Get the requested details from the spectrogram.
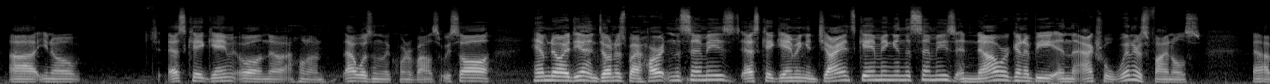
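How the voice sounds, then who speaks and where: A man's voice: fairly high pitch, a little fast, fairly bright tone. Chatty young male esports caster. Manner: chatty, rambling, lots of fillers and self-corrections. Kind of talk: casual live game commentary.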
